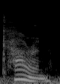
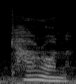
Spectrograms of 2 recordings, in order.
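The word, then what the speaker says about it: Charon: The name you heard wasn't Karen. It was C H. I knew it. O N. As in Karon, the fairyman of the dead.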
